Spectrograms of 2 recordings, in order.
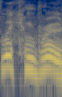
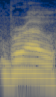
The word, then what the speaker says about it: Wickhambreaux: Today we are in Wikcin Brew pronounced Wikcim Brew not bro or Brocks Wikcim busy through fair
